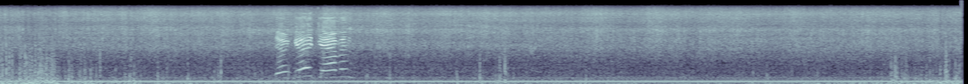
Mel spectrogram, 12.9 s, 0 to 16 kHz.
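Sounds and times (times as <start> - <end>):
motorboat engine drone: 0.0 - 12.9
rushing water: 0.0 - 12.9
wind noise on microphone: 0.0 - 12.9.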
